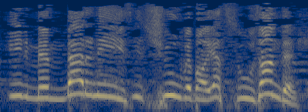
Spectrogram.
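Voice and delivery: fiery sermon outburst; preaching at full force. Acted. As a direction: thunder it from the pulpit.

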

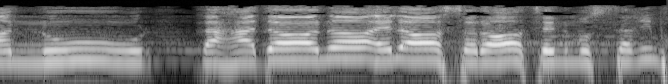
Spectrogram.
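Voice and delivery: slow, drawn-out sermon chant; solemn Arabic recitation. Retold or imitated. Imam opening his sermon to his companions, slow solemn Arabic recitation. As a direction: intone each phrase at half speed.

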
